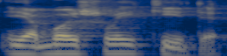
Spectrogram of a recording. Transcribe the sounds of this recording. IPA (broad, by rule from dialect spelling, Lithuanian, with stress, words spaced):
ˈjiɛ ˈbʊʋoː ɪʃʋɐɪˈkʲiːtʲɪ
